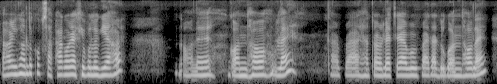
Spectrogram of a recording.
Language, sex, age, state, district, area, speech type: Assamese, female, 30-45, Assam, Charaideo, rural, spontaneous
